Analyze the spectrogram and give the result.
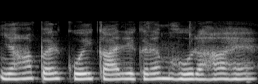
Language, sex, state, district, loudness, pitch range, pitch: Hindi, female, Jharkhand, Deoghar, -12 LUFS, 245-255 Hz, 250 Hz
